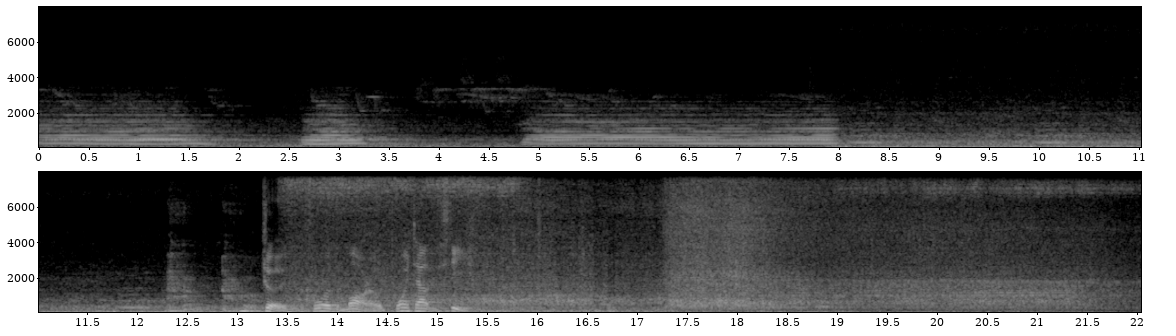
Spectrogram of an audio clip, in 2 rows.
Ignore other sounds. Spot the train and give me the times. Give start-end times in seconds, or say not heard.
0.0-22.0.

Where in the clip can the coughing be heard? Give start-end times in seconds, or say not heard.
12.3-13.9.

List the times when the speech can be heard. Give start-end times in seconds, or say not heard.
13.2-16.1.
